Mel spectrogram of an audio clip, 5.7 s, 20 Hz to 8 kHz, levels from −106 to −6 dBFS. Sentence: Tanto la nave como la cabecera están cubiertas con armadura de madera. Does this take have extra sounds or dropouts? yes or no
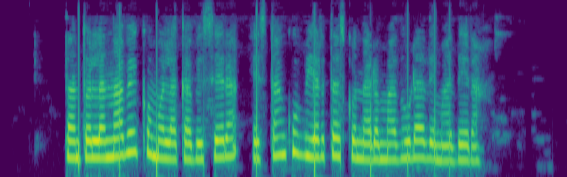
no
